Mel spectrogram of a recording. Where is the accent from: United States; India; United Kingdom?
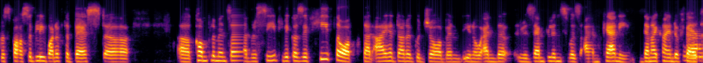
India; especially for all girls growing up in India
